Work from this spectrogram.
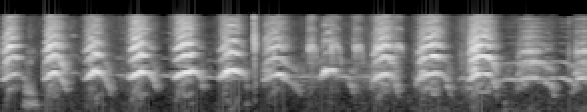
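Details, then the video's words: Male Mame Shiba Inu puppy from a Japanese breeder, indoors, gives a steady run of high, arched squeaky whines, about three per second, each rising then falling, with a faint thin tone held underneath. "豆柴 子犬"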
